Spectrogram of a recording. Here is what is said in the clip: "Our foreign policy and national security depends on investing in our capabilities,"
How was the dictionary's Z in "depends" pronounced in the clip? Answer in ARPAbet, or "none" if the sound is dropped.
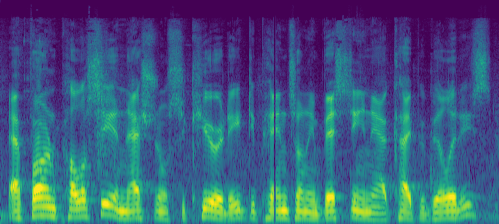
Z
